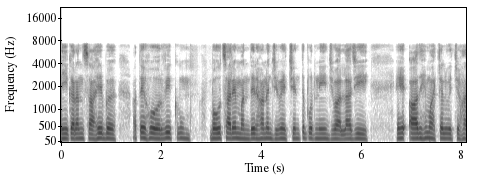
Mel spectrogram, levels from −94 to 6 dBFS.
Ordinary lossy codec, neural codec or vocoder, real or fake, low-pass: none; none; real; 7.2 kHz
